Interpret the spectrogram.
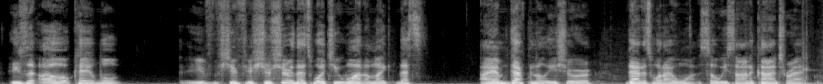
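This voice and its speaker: A man telling a personal story to an audience, acting out the dialogue with lively jumps in his voice. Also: no echo. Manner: animated, acts out quoted dialogue with pitch jumps. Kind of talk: storytelling talk.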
